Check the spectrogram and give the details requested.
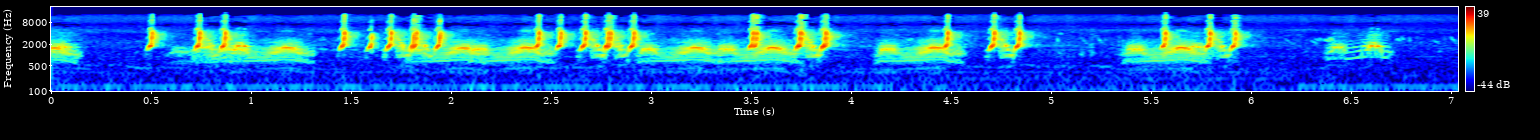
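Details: Quail female heard calling at morning for hunting use, giving rapid raspy chattering bursts punctuated by crisp clicks, roughly once per second, over a faint constant low hum.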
